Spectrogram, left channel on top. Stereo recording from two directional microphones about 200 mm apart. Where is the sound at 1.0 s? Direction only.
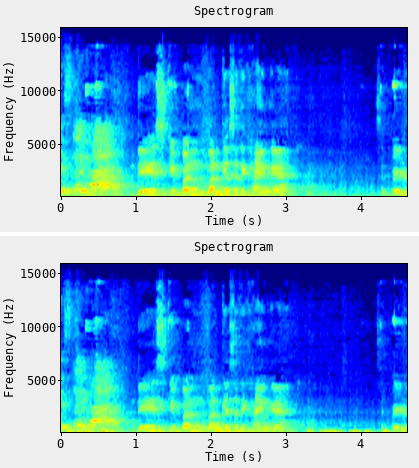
10° right (ahead or behind).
